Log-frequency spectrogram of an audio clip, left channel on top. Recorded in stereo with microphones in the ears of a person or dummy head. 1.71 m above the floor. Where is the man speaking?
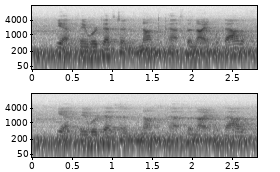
80° left, 1.1 m.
